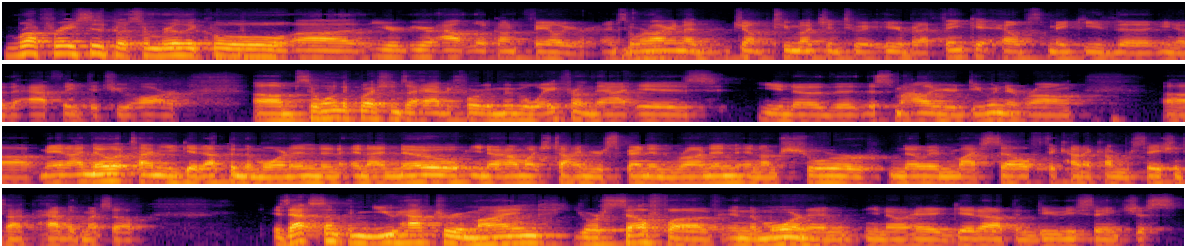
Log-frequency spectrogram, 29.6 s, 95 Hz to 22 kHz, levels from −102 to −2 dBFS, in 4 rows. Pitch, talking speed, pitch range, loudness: 105 Hz, 250 wpm, 100-120 Hz, -27 LUFS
